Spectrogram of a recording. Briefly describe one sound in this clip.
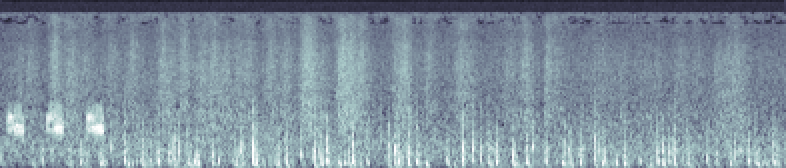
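Elk hooves thud and crunch on snowy ground as the herd runs.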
